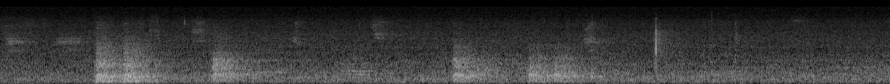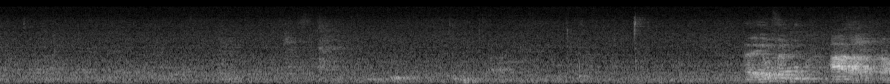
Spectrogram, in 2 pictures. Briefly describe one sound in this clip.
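A man speaks in short bursts in a large echoing room.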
